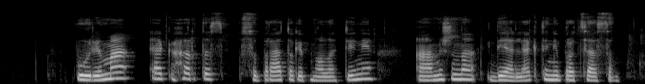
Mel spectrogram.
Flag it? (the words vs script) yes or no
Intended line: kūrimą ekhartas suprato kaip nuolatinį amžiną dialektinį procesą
no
